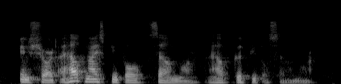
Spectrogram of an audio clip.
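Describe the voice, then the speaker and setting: A man's fairly low, somewhat breathy voice at a very fast pace, against a quiet background. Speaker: sales coach. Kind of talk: webinar presentation. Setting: online webinar.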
